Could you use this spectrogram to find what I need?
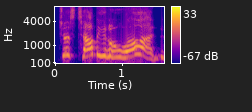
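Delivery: put-on high, slow whiny teen voice; teenage kid on the phone. Kid calling the bookie for scores, high and drawn out. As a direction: play a pushy fifteen-year-old demanding answers. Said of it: "fifteen, sixteen-year-old was".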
